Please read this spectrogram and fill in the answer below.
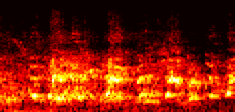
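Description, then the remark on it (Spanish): A dog named Barbas, beside a greyhound, barks a welcome from a distance in a quick, steady series of five or six excited, yappy barks, clear, with no voices present. “De lejos, precisamente al lado de un galgo, nos estaba haciendo su particular fiesta de bienvenida, Barbas.”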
